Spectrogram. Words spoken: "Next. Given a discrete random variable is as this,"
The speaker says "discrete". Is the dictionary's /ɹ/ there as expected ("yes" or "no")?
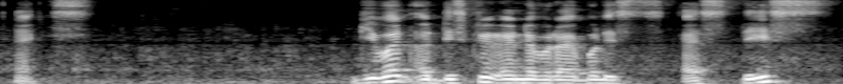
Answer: yes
